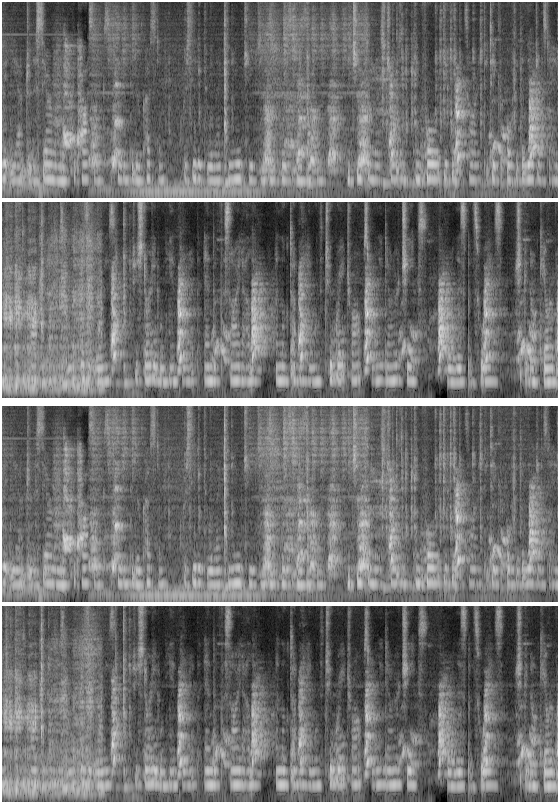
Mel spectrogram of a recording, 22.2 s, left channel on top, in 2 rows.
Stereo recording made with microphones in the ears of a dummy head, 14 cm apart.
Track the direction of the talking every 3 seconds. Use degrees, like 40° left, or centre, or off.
20° left, 20° right, 10° left, 40° left, 40° left, 40° left, 40° left, 40° left.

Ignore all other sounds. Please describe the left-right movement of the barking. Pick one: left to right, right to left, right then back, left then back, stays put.
right to left.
